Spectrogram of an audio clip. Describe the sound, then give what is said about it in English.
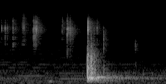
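An action die and challenge dice are rolled in a game. They rattle in a few quick, bright clicks, then land with one sharp clack that rings briefly, followed by a single faint tick as they settle. No one speaks. “So we're rolling plus shadow, plus one.”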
